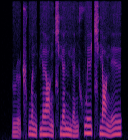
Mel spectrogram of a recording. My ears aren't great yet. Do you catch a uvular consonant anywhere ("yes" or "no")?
no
